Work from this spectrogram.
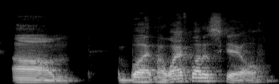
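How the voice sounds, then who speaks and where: An unremarkable speaking voice with an American accent talks at a moderate pace against a quiet background. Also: man. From Texas, New Braunfels. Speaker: fitness coach and weight-loss story guest. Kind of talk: casual interview.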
